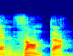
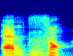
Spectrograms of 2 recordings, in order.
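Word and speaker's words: ils ont: unless there's an e but if there's no e you see like here you just say and Zone you don't say elzanta you say El zon or ill so uh we are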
